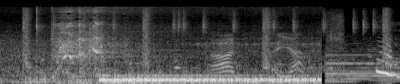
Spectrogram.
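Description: CFMOTO 450SR's 450 cc parallel-twin engine running through an Akrapovic slip-on exhaust. It idles, is revved about a second in and held steady at high revs for about two seconds, then cuts off abruptly near the end.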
